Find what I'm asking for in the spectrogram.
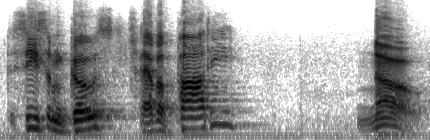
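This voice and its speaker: Stern, accusing doctor, deliberate and logical, forceful medium-pitched voice, dull vintage film audio. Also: male voice, wildly swooping pitch, husky, exaggerated voice. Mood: grave. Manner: deliberate, interrogating. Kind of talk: vintage suspense film acting. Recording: dull old film soundtrack.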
